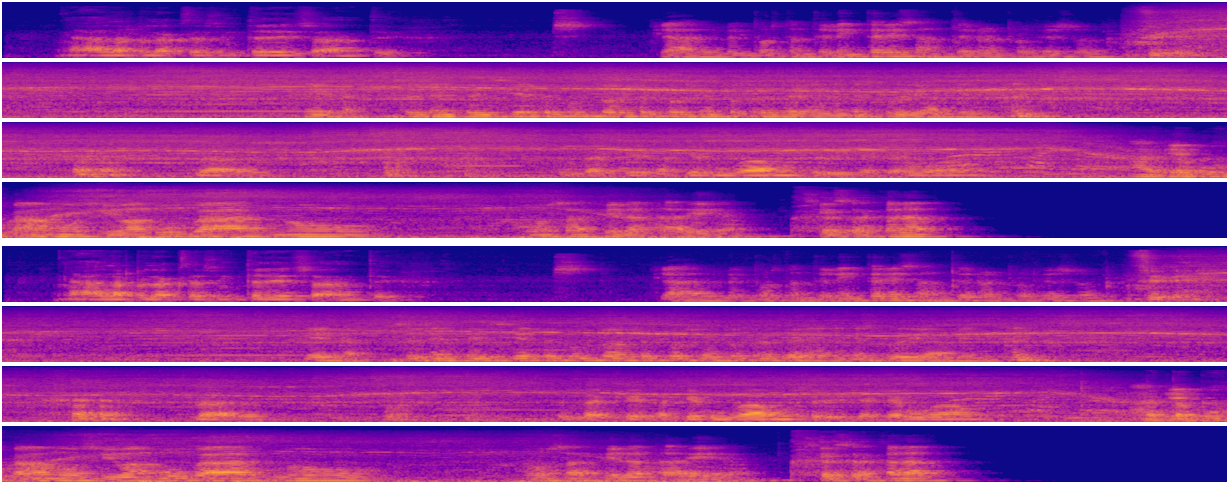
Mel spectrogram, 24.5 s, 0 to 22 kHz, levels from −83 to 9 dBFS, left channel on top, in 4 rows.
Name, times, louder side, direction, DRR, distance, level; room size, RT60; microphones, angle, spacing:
voice 1, 0.3-2.0 5.7-6.3 12.4-13.6 15.0-17.2 17.7-18.2 22.3-22.8, right 1 dB, 60° right, 2 dB, 0.6 m, -24 dB
voice 2, 3.2-5.5 7.6-11.3 17.9-20.3 21.0-23.1, equal, 25° left, -6 dB, 1.3 m, -23 dB
Sawing, 5.6-22.0, left 4 dB, 70° left, 0.5 m, -28 dB
2.6 x 2.3 x 2.3 m, 0.42 s
head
